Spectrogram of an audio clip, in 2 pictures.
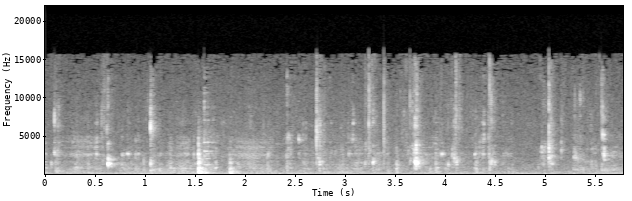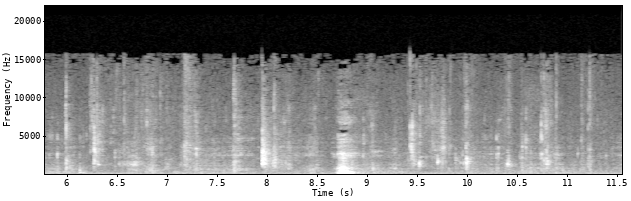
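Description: A person chewing and biting fried chicken close to the microphone: many short, wet smacks and clicks of lips and mouth, with one louder, falling mouth sound about nine seconds in.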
